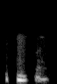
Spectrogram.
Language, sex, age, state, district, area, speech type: Urdu, female, 30-45, Delhi, Central Delhi, urban, conversation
